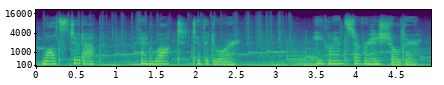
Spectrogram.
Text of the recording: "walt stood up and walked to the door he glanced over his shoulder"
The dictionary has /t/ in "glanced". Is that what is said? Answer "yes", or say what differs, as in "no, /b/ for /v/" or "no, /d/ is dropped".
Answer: yes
